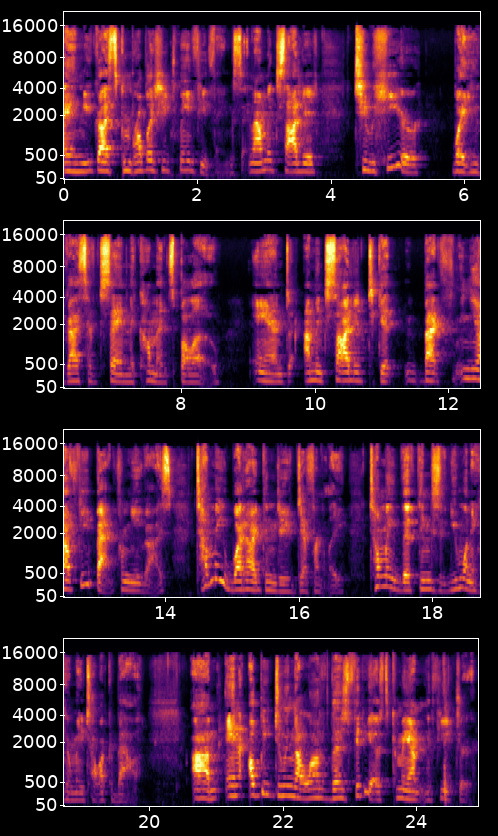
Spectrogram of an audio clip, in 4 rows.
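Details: Adult man with moderate Friedreich's ataxia, a progressive spinocerebellar degeneration diagnosed at age 16, with speech affected and varying between good and bad days; also has a brain injury from being hit by a vehicle; ataxic dysarthria.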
